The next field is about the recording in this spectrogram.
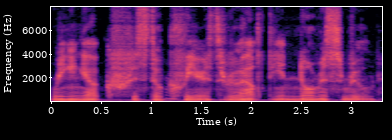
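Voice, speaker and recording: A low-pitched man narrates a scripted story. His voice is bright and forceful with a creaky edge, over faint music. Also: steady tone, a little slow, rough recording.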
